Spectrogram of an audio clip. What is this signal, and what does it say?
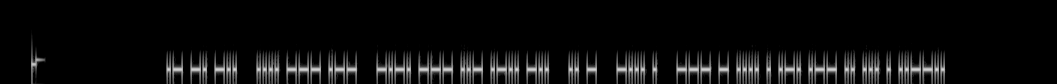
Morse code, heard as a keyed tone, about 40 wpm, 700 Hz. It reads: AND HOW COULD IT BE OTHERWISE?
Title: Sentences from Top 1200 Words 40wpm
